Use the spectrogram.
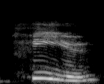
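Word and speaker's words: fille: Esses dois L aqui, observem que eu não pronuncio eles. Olha, fear. Fe ah sem dois. Isso.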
